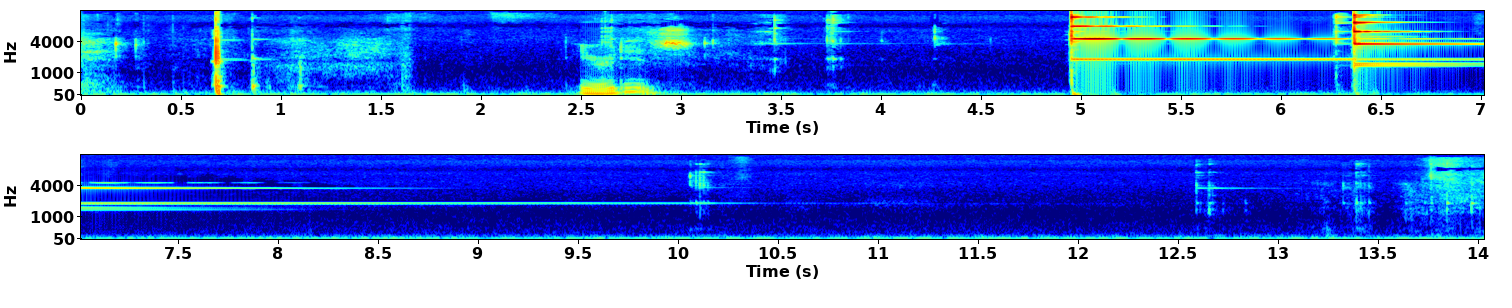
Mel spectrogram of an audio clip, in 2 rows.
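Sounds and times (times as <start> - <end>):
bicycle bell ringing: 5.0 - 10.2.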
